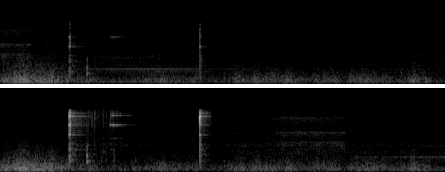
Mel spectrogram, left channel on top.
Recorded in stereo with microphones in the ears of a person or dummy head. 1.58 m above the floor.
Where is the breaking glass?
70° right (ahead or behind).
